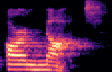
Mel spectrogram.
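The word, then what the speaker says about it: R₀: Nina from California also asked about this R with a little zero next to it, which is pronounced as R naught.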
